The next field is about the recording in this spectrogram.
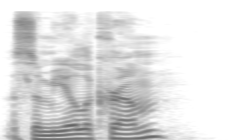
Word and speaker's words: Simulacrum: Okay, so on this episode of Mixdown, I have Chrism with me from the band Simulacrum. Am I still saying that right? – Yeah, it's sounding very good.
